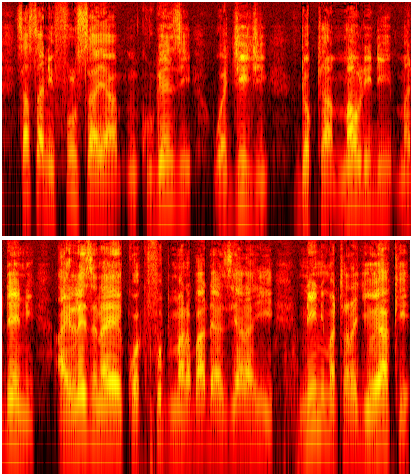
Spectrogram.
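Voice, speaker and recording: A plain, everyday voice speaks at a fairly quick pace with ordinary pitch variation, in a dry sound with no echo against a quiet background. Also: man. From Tanzania. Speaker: TV presenter. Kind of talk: TV field reporting and interview. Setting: on location around the city. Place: open country. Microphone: handheld.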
